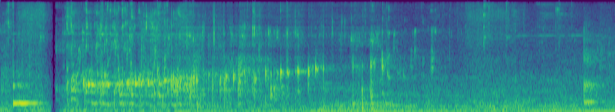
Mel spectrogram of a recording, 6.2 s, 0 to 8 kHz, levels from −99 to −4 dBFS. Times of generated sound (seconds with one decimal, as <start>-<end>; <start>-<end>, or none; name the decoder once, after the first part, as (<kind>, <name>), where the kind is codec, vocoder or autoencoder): 1.8-3.8 (codec, SNAC)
